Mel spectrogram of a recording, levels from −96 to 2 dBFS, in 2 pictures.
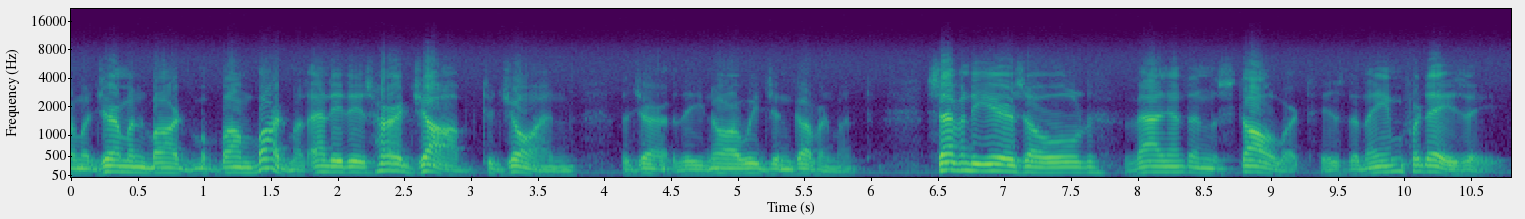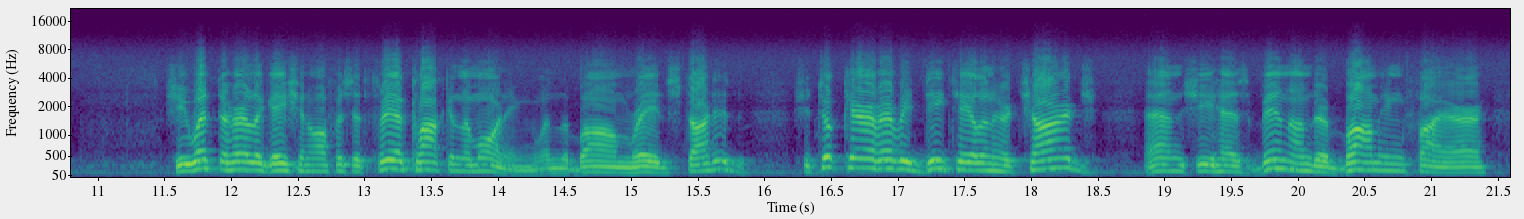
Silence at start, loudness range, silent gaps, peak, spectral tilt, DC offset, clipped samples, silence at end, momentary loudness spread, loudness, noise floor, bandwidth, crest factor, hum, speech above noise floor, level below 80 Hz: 0 s; 3 LU; none; -6 dBFS; -6 dB/octave; under 0.1%; under 0.1%; 0.2 s; 13 LU; -25 LUFS; -54 dBFS; 10.5 kHz; 20 dB; none; 29 dB; -70 dBFS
